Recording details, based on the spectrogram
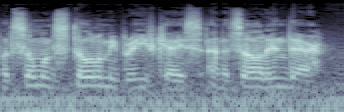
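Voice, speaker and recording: An actor playing an anxious, insistent news source calling on the phone in a radio play. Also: male voice, mid-range voice, little pitch movement, fairly quick, sharp tone, a little hiss or hum, low-quality recording. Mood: anxious, urgent. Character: anxious, urgent male news source on telephone. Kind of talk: naturalistic radio drama acting.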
